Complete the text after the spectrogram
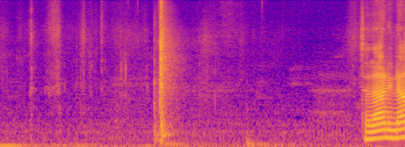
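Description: A plastic case clicks.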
